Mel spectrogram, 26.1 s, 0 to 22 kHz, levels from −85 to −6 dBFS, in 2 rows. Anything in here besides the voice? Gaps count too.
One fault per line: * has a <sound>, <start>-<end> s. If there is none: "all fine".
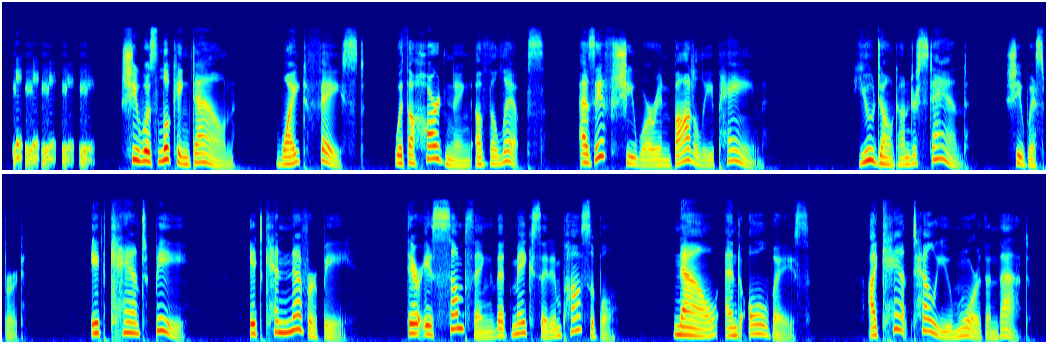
* has a laugh, 0.1-1.2 s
